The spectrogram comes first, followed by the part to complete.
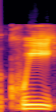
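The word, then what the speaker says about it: qi: doing those to get more chi gems or qui gems as i've learned it is pronounced let's move these down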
